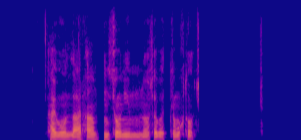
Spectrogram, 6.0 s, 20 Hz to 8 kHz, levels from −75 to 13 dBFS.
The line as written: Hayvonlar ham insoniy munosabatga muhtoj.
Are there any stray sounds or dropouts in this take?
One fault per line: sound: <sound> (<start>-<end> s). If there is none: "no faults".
no faults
